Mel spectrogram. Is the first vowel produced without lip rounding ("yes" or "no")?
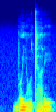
no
